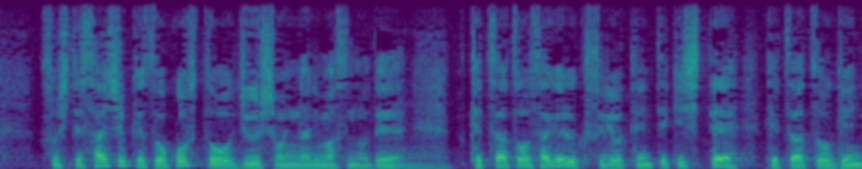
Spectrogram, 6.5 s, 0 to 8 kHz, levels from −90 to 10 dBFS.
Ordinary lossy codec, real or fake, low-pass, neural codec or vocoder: none; real; none; none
